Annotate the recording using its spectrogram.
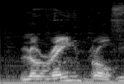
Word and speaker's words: Lorraine Broughton: Lorraine Broughton.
